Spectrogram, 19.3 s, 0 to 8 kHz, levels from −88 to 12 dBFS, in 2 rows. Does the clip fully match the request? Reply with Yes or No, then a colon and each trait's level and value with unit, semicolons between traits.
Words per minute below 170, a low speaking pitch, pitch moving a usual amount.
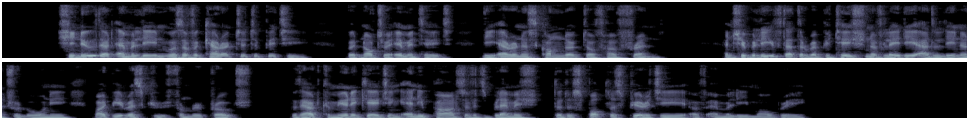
Yes: average, 150 wpm; low, 125 Hz; average, 3.3 semitones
